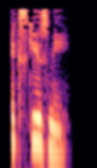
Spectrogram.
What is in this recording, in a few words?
"Excuse me", English; Basic Greetings and Courtesy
